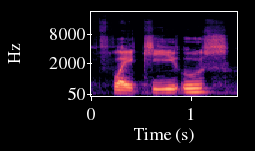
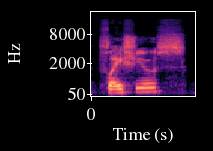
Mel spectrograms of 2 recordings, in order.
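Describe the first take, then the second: First: The name is pronounced in German style. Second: The name is pronounced in church Latin style. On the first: "the Germanized version" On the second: "the uh, Latin ecclesiastical way to pronounce it"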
